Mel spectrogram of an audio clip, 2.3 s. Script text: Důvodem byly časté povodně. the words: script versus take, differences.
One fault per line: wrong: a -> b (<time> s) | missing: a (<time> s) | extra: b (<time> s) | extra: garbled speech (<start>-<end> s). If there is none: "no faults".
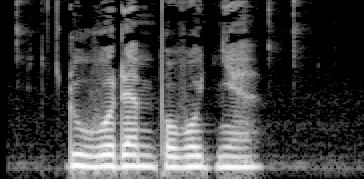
missing: byly časté (0.9 s)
